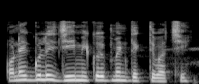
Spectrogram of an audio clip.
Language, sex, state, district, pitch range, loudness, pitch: Bengali, male, West Bengal, Alipurduar, 165-195 Hz, -13 LUFS, 190 Hz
